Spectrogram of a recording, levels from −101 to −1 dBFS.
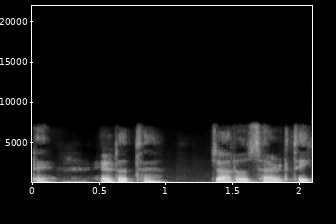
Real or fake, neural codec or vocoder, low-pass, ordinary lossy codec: fake; codec, 16 kHz, 2 kbps, X-Codec, WavLM features, trained on Multilingual LibriSpeech; 7.2 kHz; none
